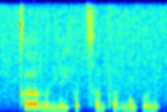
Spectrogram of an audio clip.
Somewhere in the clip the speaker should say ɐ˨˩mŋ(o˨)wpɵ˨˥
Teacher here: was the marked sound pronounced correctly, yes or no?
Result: yes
